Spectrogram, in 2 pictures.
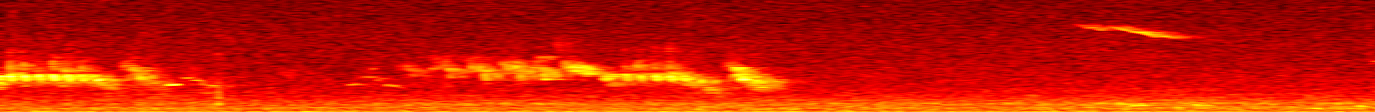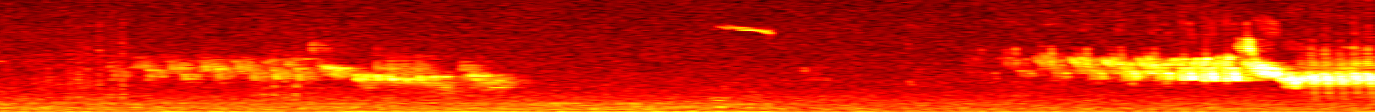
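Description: Small birds chirp and twitter outdoors.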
